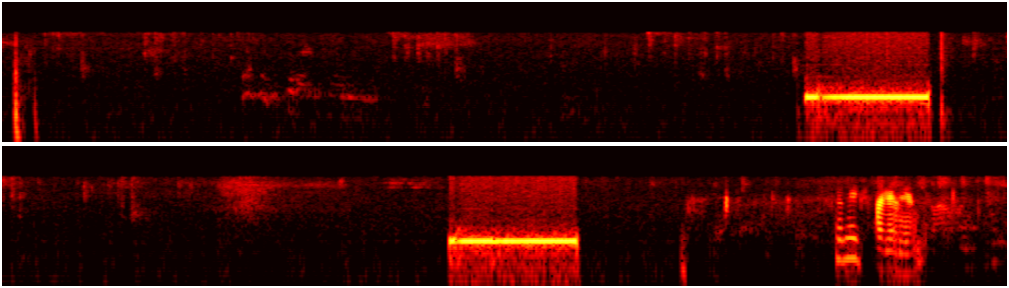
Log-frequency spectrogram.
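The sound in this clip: Telephone ringback tone while a call is being placed, with two steady, mid-pitched rings of about a second each separated by a pause, over a thin phone line with faint voices around them.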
